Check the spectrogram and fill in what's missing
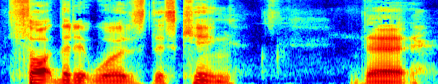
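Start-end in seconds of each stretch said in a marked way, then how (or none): none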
